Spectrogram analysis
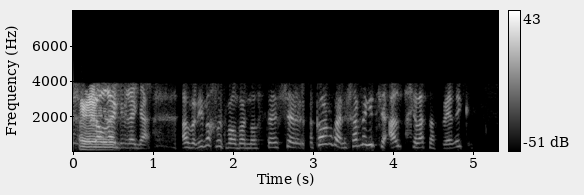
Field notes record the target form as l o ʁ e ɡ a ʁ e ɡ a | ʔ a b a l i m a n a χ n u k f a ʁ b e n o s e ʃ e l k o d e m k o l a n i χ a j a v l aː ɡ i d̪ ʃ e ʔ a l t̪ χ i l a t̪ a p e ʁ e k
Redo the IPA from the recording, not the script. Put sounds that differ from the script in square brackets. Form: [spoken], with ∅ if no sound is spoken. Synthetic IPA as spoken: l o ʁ e ɡ a ʁ e ɡ a | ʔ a [v] a l i m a n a χ n u k [v] a ʁ b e n o s e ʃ e l k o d e m k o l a n i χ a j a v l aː ɡ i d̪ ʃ e ʔ a l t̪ χ i l a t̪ a p e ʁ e k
